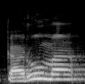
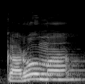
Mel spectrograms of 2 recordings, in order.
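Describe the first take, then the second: First: The second vowel is a pure 'u' sound. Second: The second vowel is lowered to 'o'. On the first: The speaker calls it right. "मारूफ पढ़ना है।" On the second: The speaker calls it wrong. "कितना बेकार लगता है, इसलिए इसको पढ़ना नहीं है।"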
